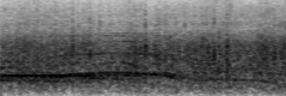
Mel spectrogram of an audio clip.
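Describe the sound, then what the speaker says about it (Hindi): A packed hall audience at an Amway business event claps hard and continuously, a dense, loud wash of applause with a faint whistle-like tone drifting through the first part. "दोस्त, तालियां बजाओ तो अपने लिए बजाओ, दिल से बजाओ, चिल्ला के बजाओ"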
